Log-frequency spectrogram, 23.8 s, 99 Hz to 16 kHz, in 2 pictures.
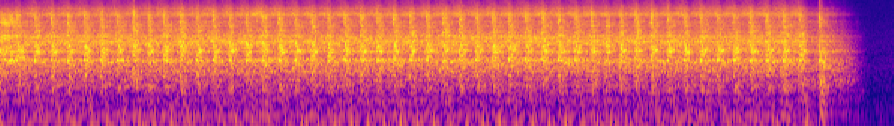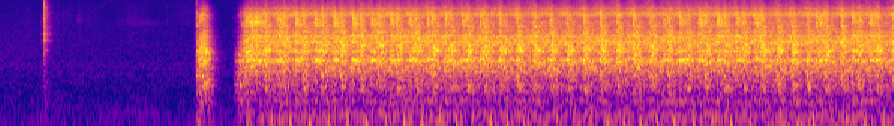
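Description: A 1988 Honda 300 Fourtrax ATV engine cranks hard and loud in a rapid chugging rhythm for about eleven seconds, stops briefly, then cranks again without catching.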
